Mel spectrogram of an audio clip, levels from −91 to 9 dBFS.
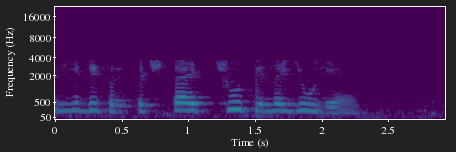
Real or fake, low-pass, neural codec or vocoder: real; 3.6 kHz; none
